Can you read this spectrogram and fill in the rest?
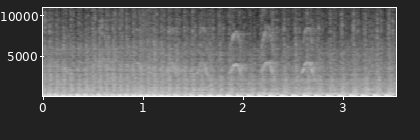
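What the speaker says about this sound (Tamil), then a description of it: "பைக்கில் போகிறதுனால எந்த சத்தம் உங்களுக்கு அதிகமாக இருக்குது அப்படிங்கிறது தெரில" A motorcycle rides along the embankment of Thirumeni lake, its engine thumping in a fast, steady pulse close to the microphone, with slight rattling over the beat.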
